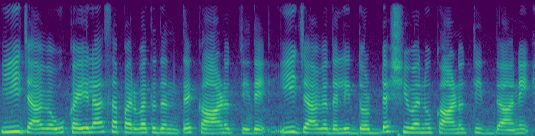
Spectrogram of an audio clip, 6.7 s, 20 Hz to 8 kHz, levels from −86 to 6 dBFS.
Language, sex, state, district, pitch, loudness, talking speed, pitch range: Kannada, female, Karnataka, Bangalore, 240 Hz, -14 LUFS, 90 wpm, 225-265 Hz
